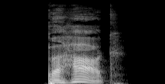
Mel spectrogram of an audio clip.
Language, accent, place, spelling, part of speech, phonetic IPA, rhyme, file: German, Germany, Berlin, behag, verb, [bəˈhaːk], -aːk, De-behag.ogg
- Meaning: 1. imperative singular of behagen 2. first-person singular present of behagen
